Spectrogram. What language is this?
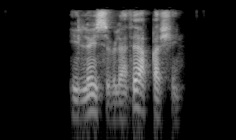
Kabyle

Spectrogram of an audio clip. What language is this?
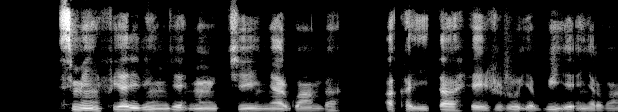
Kinyarwanda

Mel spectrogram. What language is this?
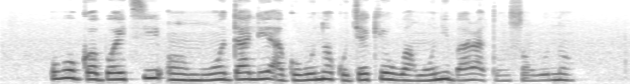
Yoruba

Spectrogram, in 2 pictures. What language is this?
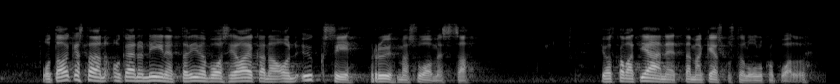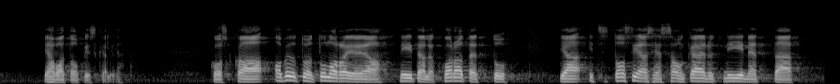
Finnish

